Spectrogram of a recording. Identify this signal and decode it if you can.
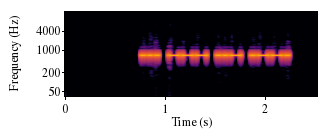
Morse code, heard as a keyed tone, about 36 wpm, 700 Hz. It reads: SOUP
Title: Sentences from Top 1000 Words - Review Part 6 - New Word Drill - 35wpm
